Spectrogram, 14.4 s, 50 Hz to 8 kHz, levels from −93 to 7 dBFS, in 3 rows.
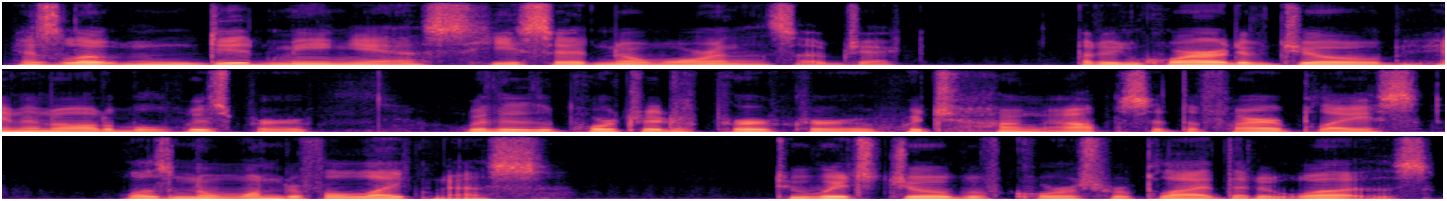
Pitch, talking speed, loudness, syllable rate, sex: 125 Hz, 180 wpm, -17 LUFS, 5.4 syllables/s, male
